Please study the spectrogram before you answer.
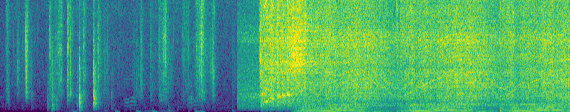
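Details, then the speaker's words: Hunting idle after putting back the removed idle-adjust part: engine catches, then revs swell and sag about every two seconds; owner thinks idle is set slightly low and trying to self-adjust, maybe an adjustment screw needs setting, unconfirmed. "all right so if you heard that ribbing I'm sure if you know what's up then go ahead and let me know it sounds like it's just a little low and trying to adjust for itself"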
